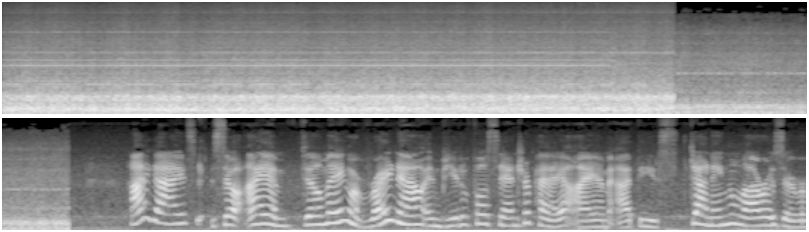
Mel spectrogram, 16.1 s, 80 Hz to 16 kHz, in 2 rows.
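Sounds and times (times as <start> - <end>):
jet engine and airflow roar: 0.0 - 8.8
dull cabin hum: 0.0 - 16.0.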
